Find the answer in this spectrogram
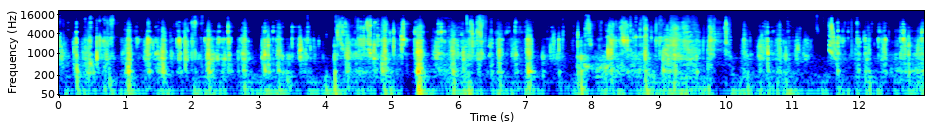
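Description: Close-miked crunching and chewing of crispy fried food: a dense run of crisp crackling bites and chews, broken by a few short pauses.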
